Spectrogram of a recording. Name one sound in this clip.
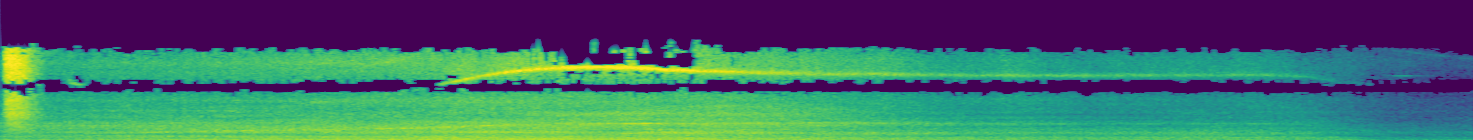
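A bus engine revs up and the bus pulls away, fading into the distance.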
